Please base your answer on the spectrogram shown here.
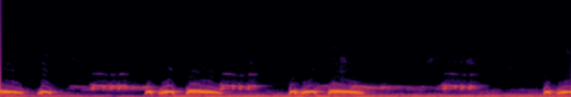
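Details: Spotted dove calling back in response to a heard call. It repeats cooing phrases, each with quick short notes and a long falling coo. These alternate with a higher, rattling, nasal note from another caller, over a constant low drone.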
